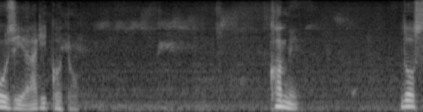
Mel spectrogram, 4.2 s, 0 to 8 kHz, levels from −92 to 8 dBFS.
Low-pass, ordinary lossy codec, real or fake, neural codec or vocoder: none; none; fake; codec, 16 kHz, 0.8 kbps, ZipCodec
